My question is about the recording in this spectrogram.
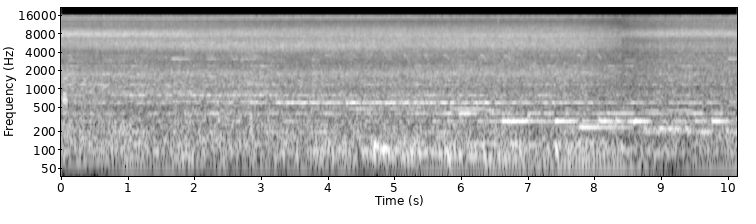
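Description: Background music with slow, held notes over a steady hiss.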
